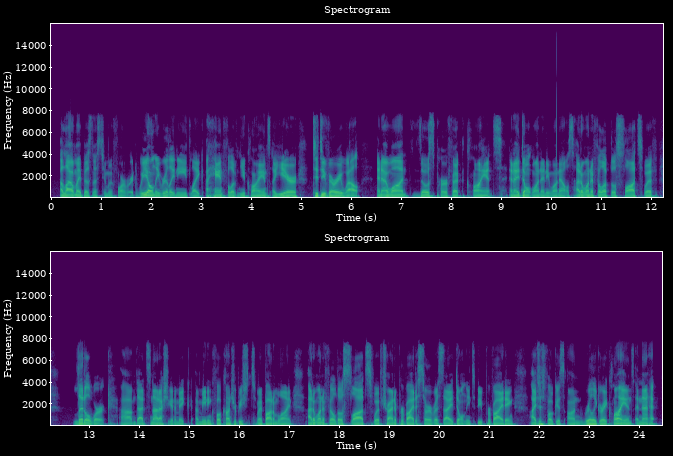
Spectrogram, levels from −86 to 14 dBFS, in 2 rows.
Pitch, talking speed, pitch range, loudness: 110 Hz, 215 wpm, 100-120 Hz, -21 LUFS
